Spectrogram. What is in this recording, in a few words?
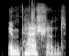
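"impassioned", American English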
